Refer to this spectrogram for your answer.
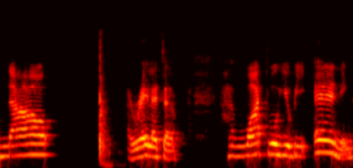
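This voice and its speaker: A woman with a South African accent, at a fairly slow pace. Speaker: healthcare recruiter. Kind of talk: webinar presentation. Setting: online webinar. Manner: hesitant with many fillers.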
